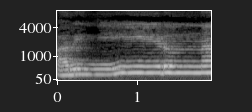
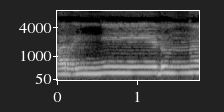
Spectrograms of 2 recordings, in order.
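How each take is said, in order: No difference in how they are said.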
